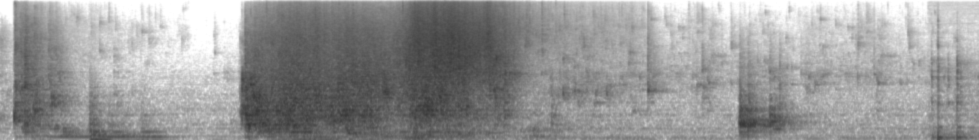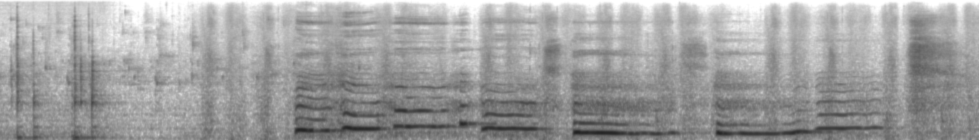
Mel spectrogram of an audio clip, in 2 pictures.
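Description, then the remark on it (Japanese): Bath water gushes loudly for a couple of seconds as a bath is run for bathing, then settles into quiet trickling and a few scattered drips, with a soft melodic voice humming near the end. “さ、試着はおしまい。お風呂に入らなきゃ。”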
